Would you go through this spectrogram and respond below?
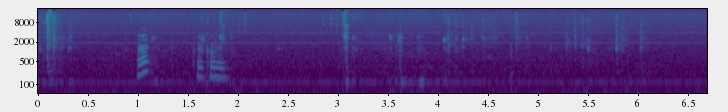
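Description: Typing on a new computer keyboard, a few quick bursts of soft key clicks at close range, quiet overall, with brief speech over a low background hum.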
